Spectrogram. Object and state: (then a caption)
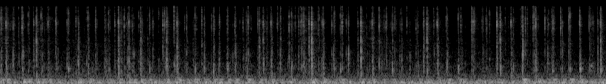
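Plastic laptop keyboard being typed on. Fingertips type steadily on the black plastic chiclet keys of a silver Acer laptop resting on a desk, with both hands pressing keys. A fast, continuous run of sharp, bright clicks rides over a steady low hum.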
